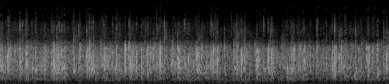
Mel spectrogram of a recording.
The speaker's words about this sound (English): So can we, if you're in the kids team actually, can you stand up? Not Tots just at the moment, Sunday kids team. Can you give them a huge round of applause of thanks for what they do?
